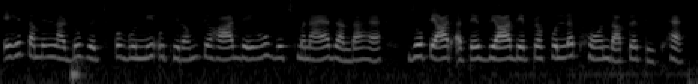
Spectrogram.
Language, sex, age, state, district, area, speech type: Punjabi, female, 18-30, Punjab, Patiala, urban, read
